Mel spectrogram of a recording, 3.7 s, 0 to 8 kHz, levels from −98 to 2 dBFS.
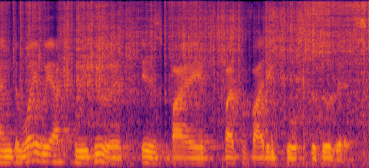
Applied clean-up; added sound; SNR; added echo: none; Tearing; 7 dB; none.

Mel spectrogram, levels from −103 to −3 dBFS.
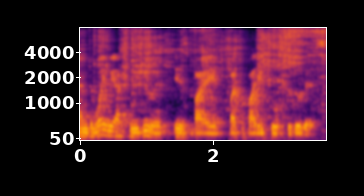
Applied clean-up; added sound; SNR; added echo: classical method log-MMSE.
